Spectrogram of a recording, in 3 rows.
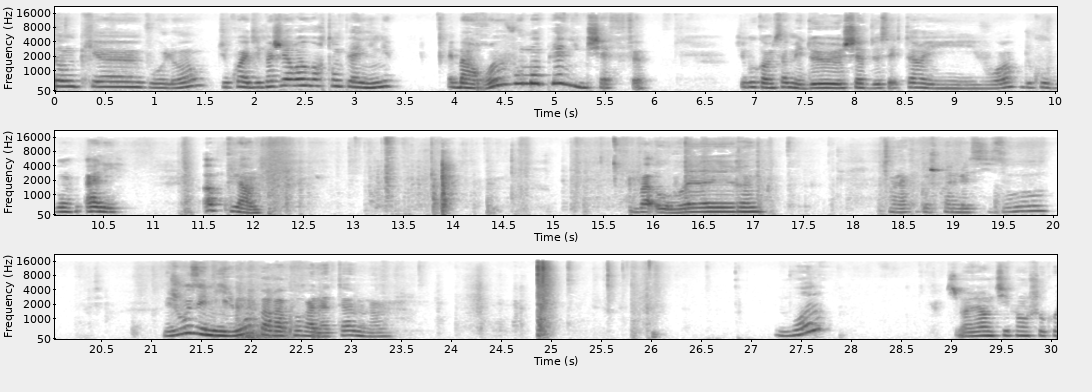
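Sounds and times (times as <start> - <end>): rustling: 11.1 - 19.6.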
